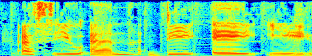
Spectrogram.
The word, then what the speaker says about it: sundae: So, as you can see the word is uh pronounced exactly like the day Sunday, uh but it has a different spelling in the end. S u n d a e sundae.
